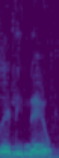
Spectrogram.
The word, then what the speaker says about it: delineo: pronunciamos mal el término Es un término grave yo del ineo tú delineas ellos delinean no yo delineo tu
